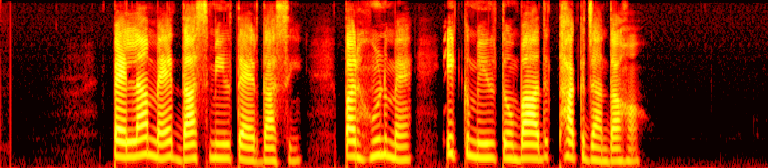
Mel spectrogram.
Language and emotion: Punjabi, sad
